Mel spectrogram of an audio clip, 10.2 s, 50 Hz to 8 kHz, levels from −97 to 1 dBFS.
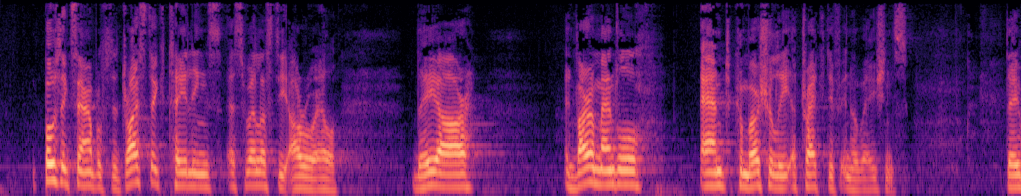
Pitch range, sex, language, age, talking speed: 125-150 Hz, male, English, 50-69, 110 wpm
